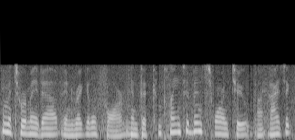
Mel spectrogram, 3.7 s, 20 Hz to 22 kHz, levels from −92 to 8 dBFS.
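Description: Throughout the speech, the level rides up and down by around 10 dB, most likely from gain set far too high and a fast limiter clamping it, so loud and soft parts end up closer in level and the sound is squashed.

From 1.61 to 3.33 s, repeated packet loss leaves about a dozen short holes, none longer than about 27 ms, covering roughly 13% of that stretch. Each hole is patched by stretching the preceding sound rather than left silent, so the speech turns choppy instead of simply cutting out.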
